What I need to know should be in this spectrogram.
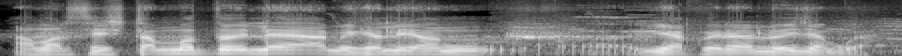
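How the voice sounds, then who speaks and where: A man, talking prices as a cattle buyer, brisk and matter-of-fact. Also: on the high side, fairly even intonation, background noise. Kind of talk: casual bargaining chat. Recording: outdoor chatter and clucking chickens.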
